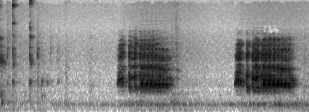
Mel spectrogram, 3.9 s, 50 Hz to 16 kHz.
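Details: A migrating sandhill crane, from the thousands gathered along the river near Doniphan, Nebraska, gives two loud, rolling, rattling trumpet calls, each under a second long and about 1.5 s apart, after a couple of faint clicks.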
